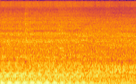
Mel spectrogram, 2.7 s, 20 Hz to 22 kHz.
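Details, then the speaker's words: Cerwin Vega XLS-215 speakers on a Sinbosen K4-1000 amp: constant low buzz with evenly stacked tones, never changing; a device bought to stop the buzzing didn't help, owner suspects poorly shielded RCA cables or the Onkyo via HDMI ARC. "I bought this thing here to get rid of that buzzing that doesn't work so I don't know maybe the RCA's are no good"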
